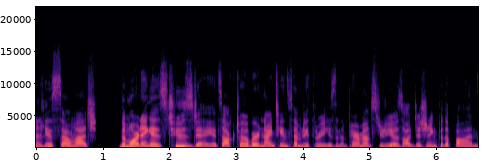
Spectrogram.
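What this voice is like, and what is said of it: Usual voice. Nothing is said of it.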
